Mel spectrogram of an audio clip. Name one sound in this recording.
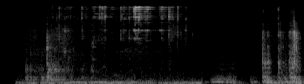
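Metal keys jingle as they are lifted from a hook.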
